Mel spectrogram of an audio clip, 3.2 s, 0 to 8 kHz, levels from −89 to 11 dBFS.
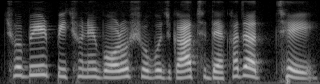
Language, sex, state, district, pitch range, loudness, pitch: Bengali, female, West Bengal, Alipurduar, 235-280 Hz, -20 LUFS, 260 Hz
